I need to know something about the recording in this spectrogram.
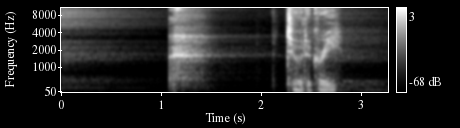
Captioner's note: Melinnyas Sigh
